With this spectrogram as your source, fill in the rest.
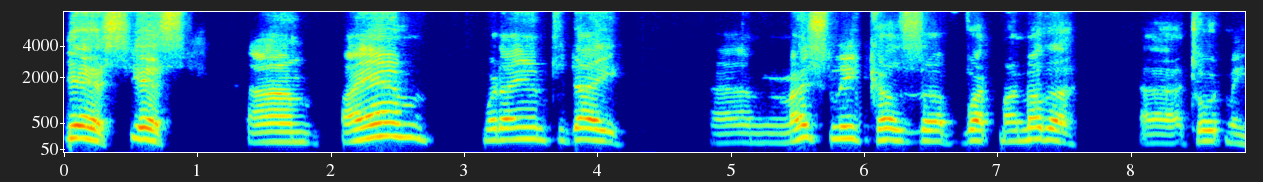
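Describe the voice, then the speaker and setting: At a very slow pace with long, frequent pauses, a man speaks high for his sex in a dark, mellow tone, with ordinary pitch variation, big swings in loudness and a dry, close sound with no echo. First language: Niuean. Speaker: musician and activist. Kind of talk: interview. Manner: hesitant, with frequent um fillers.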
